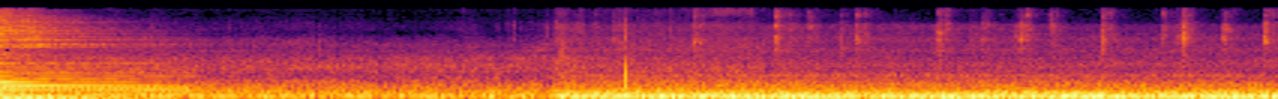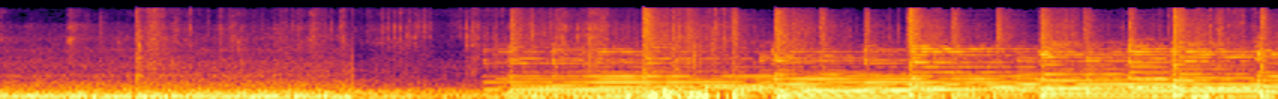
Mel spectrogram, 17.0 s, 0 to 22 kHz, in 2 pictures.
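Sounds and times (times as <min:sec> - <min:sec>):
low mechanical rumble: 0:00.0 - 0:17.0
faint scattered clicks: 0:03.7 - 0:10.3.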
